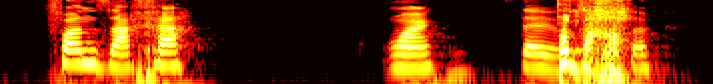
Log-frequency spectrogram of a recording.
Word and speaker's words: Von Sacher: un V en allemand, c'est un F.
